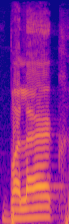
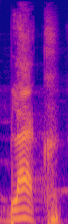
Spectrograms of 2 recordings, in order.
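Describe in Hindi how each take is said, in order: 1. b और l को धीरे-धीरे अलग-अलग खींचकर बोलते हैं। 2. b और l को एक साथ जल्दी से बोलते हैं। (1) "ब्लैक नहीं" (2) "फुर्ती से बोलना होगा आपको"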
